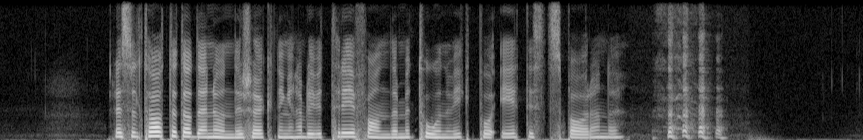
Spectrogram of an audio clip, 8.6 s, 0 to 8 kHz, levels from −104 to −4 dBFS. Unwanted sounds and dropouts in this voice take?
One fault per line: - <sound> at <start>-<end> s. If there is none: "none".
- laugh at 6.5-7.3 s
